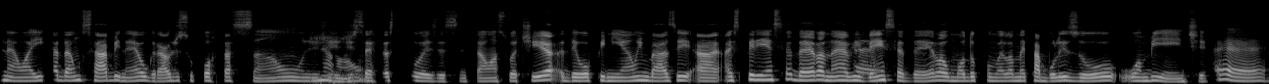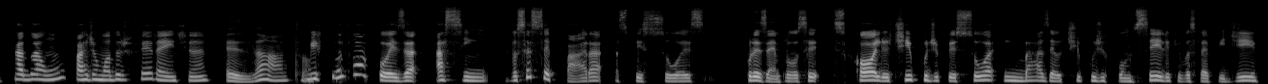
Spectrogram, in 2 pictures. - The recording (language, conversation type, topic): Portuguese, podcast, Como posso equilibrar a opinião dos outros com a minha intuição?
- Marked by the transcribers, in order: other background noise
